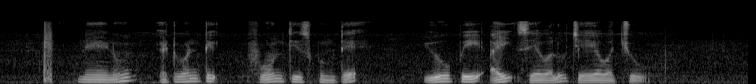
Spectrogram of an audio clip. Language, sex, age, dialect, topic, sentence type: Telugu, male, 31-35, Telangana, banking, question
